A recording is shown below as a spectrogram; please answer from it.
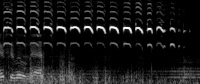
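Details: Female killdeer that lays her eggs among rocks, upset by a person nearby and luring threats from the nest with a broken wing act, gives a loud series of about fourteen high, sharp, arched calls, several per second, fading at the end over faint background noise.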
